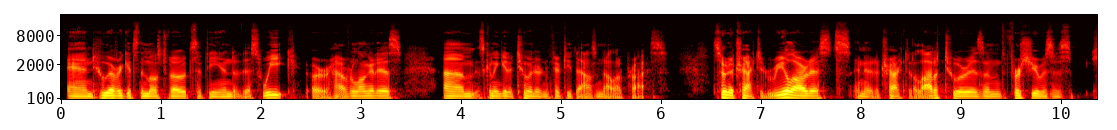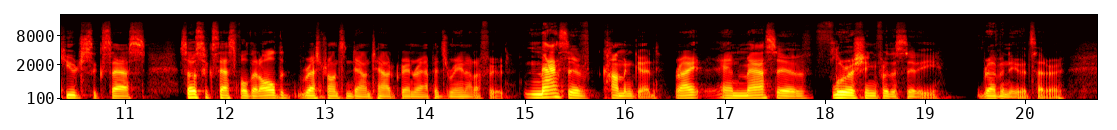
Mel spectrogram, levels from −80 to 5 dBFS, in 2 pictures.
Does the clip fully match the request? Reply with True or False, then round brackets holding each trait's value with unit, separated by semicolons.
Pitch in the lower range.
True (110 Hz)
